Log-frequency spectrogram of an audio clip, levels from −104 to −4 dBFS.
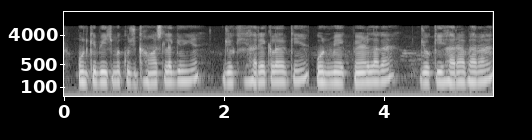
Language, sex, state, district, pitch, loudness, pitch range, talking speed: Hindi, male, Uttar Pradesh, Etah, 150 Hz, -28 LUFS, 145-160 Hz, 270 wpm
